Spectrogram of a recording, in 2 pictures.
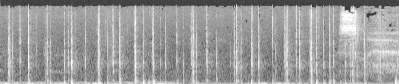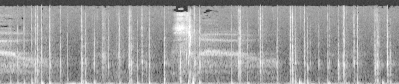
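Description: Long painted nails and fingertips rapidly tap and scratch the flat face of a small, closed, green printed paperboard tea box that is hollow, holds tea bags, and is held in both hands. The result is a dense stream of short, dry clicks over a low, hollow drumming thump. Two brief, brighter scratching swipes stand out partway through.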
